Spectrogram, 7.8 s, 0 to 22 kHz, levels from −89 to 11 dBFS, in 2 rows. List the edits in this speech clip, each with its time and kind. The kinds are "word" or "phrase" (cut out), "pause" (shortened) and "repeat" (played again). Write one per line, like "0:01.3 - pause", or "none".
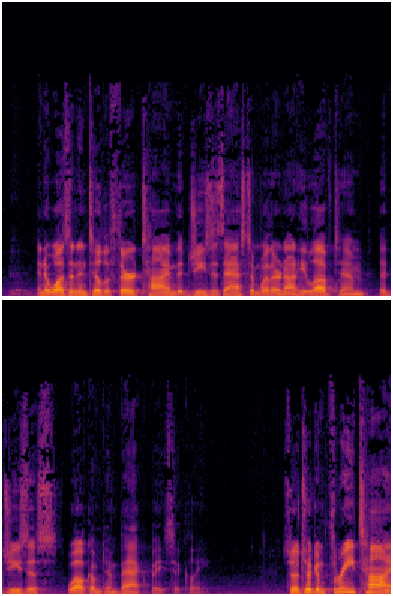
0:03.7 - pause
0:04.5 - pause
